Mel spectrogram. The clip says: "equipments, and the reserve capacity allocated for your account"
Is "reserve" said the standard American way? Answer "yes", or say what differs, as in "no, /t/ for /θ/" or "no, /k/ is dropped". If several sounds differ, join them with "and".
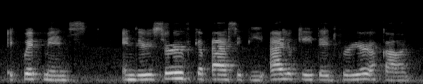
no, /s/ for /z/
